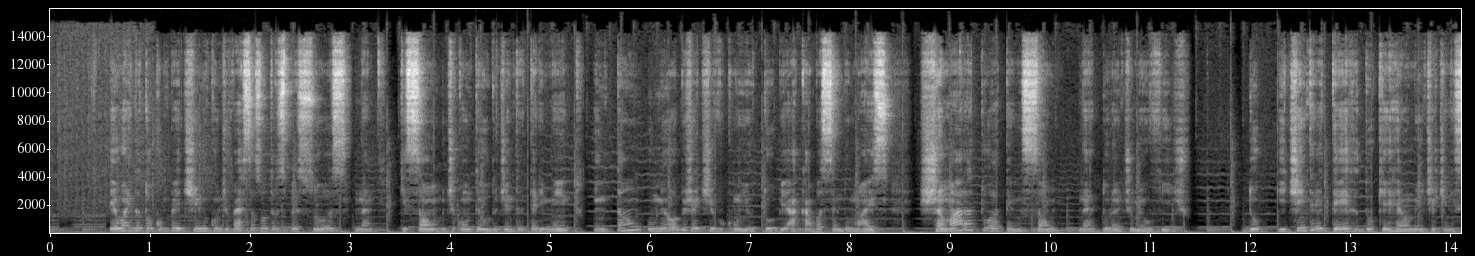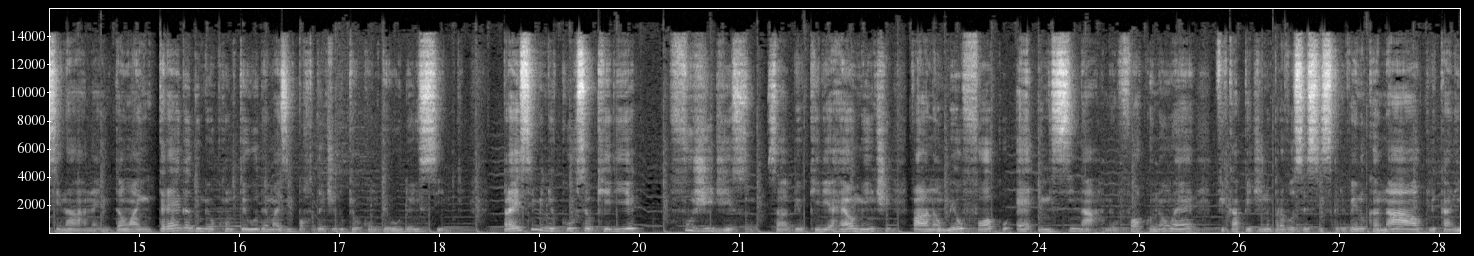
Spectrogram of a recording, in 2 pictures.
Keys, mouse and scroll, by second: 2.9-6.5 middle drag, 6.5 scroll up 2, 6.7-10.6 middle drag, 8.1 KP_0, 10.6-14.5 drag, 14.5-18.7 middle drag, 14.7 z, 15.0 Tab, 19.1 w, 19.5 Tab, 20.4 click, 20.5 scroll up 2, 20.8 z, 20.9-21.3 middle drag, 21.3-24.3 drag, 24.3-25.7 middle drag, 24.9 scroll up 2, 25.7 click, 26.3 KP_0, 26.5 middle click, 26.5 scroll down 2, 26.6 scroll up 1, 26.7-28.2 shift+middle drag, 26.8 scroll down 1, 26.9 scroll up 1.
